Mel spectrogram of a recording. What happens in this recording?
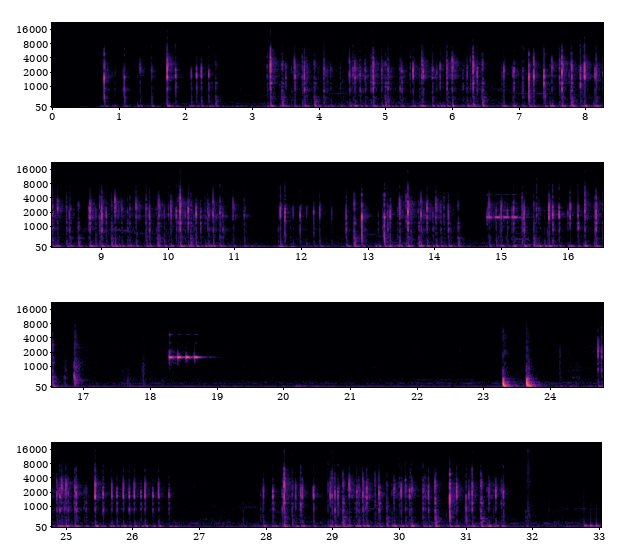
I typed on my keyboard when I got a phone notification. I picked up the phone, put it down again, and continued to type.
